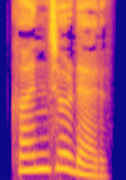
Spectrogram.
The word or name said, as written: ಕಂಜೊಡರ್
